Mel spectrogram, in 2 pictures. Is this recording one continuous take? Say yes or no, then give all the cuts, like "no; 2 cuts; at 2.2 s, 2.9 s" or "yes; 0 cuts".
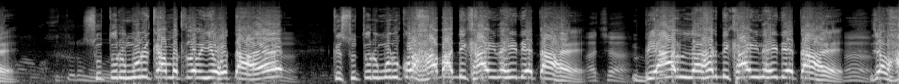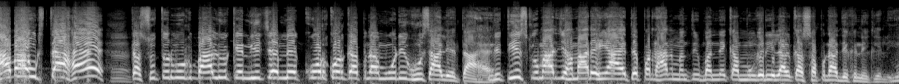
no; 1 cut; at 13.9 s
